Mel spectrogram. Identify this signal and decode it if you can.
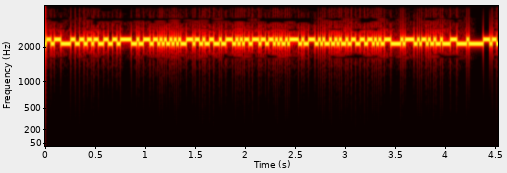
RTTY, about 45.45 baud. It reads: MILITARY WAS REAFFIRMED.
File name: fsk170 / usnavy5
